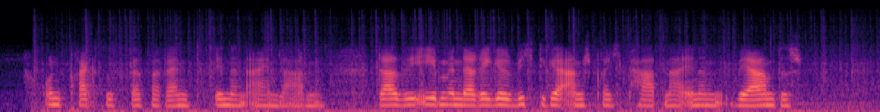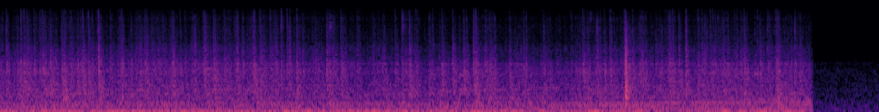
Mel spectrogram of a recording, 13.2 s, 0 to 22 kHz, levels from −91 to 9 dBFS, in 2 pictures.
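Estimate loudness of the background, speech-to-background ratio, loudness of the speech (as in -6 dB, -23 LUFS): -45.0 LUFS, 19.0 dB, -26.0 LUFS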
